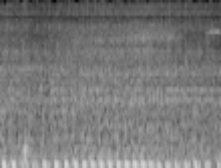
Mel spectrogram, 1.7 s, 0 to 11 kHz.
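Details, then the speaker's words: Honda CB200X left unused about a month with a flat battery: rough, lumpy single-cylinder idle pulsing about eight beats a second, barely starts then dies, won't take revs. "बल्ल बल्ल start हुन्छ हो of भैहाल्छ। Race ग race पनि लिनु मान्दैन यी।"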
